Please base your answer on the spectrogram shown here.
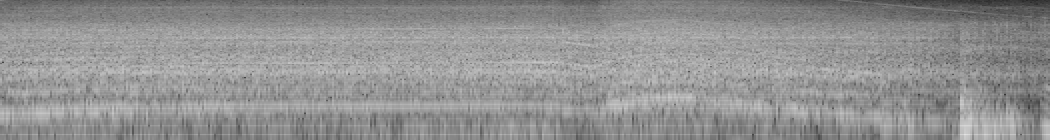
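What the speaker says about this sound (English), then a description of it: "now I'm going to drill a hole" A power drill bores a hole in wood, whirring steadily and loudly at close range, its pitch shifting slightly before it winds down near the end.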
